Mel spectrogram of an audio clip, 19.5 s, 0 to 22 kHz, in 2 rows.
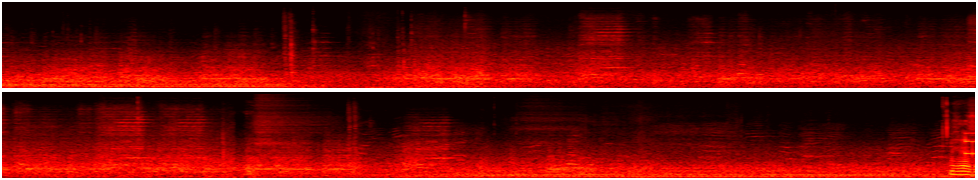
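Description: A Class 143 diesel railbus running on rails between Barnstaple and Exeter, a continuous rumbling engine and wheel noise from inside the carriage with faint rail clatter and someone talking over it.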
